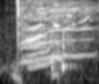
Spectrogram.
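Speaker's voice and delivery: sudden squealing laugh; real high-pitched laugh; high burst of laughter. Real, not acted. Laughing at the story.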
